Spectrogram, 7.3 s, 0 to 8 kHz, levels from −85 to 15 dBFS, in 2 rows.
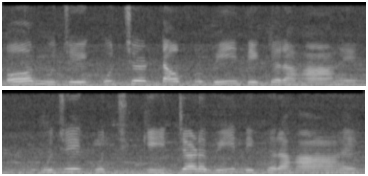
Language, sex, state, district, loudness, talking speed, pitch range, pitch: Hindi, female, Madhya Pradesh, Dhar, -17 LUFS, 125 wpm, 195-250 Hz, 210 Hz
